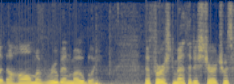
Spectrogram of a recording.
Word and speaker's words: Mobley: Mobley. That's how the local people pronounce that, Mobley.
